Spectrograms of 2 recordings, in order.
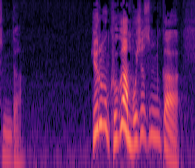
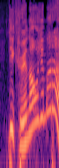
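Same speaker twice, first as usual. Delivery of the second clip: stern pastor; 10 semitones higher than usual. Retold or imitated. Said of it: "안 합니까 저보고".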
